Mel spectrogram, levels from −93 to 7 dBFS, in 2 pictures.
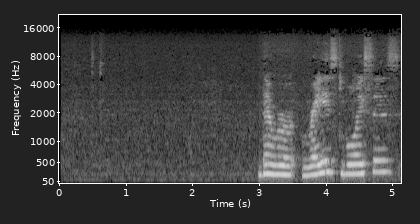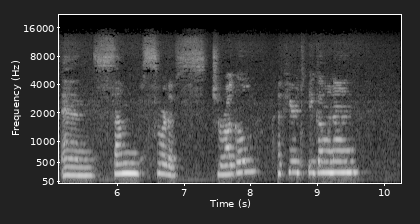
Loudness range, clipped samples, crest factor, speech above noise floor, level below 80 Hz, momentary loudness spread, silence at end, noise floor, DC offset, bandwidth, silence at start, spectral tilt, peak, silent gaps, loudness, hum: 5 LU; under 0.1%; 16 dB; 34 dB; -60 dBFS; 12 LU; 0.65 s; -50 dBFS; under 0.1%; 13.5 kHz; 3 s; -5 dB/octave; -2 dBFS; none; -17 LUFS; none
